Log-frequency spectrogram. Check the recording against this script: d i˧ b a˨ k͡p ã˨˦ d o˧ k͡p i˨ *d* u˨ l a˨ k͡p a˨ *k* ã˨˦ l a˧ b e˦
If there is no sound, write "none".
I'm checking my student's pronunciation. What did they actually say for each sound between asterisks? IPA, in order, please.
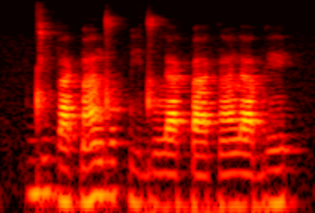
d, k

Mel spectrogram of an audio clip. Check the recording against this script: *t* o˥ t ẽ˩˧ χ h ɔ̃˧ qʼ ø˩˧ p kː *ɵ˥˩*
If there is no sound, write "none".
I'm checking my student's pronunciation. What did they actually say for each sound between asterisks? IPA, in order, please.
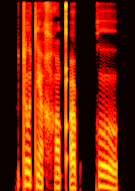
t, o˥˩

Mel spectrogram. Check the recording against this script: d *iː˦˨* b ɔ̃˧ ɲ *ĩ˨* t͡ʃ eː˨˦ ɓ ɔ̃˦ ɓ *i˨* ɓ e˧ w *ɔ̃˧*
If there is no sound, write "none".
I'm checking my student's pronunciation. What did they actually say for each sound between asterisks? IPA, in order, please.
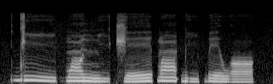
iː˦˨, i˨, i˨, ɔ˧

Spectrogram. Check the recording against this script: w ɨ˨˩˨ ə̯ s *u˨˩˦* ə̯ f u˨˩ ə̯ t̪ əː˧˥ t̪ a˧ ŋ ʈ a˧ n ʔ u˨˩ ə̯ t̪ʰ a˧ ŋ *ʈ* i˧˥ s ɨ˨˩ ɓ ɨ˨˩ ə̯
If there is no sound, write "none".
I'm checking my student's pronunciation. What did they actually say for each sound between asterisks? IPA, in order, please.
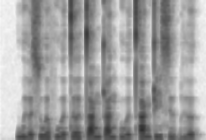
u˧, ʈ

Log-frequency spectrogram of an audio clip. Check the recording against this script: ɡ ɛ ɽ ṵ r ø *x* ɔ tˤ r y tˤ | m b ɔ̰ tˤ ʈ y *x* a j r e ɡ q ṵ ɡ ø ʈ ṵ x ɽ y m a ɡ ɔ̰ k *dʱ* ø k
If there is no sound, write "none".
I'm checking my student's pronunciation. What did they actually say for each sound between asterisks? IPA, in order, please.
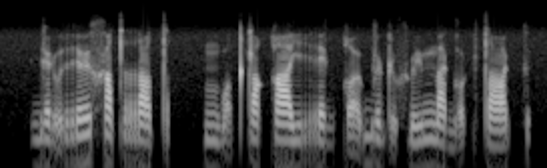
x, q, tˤ

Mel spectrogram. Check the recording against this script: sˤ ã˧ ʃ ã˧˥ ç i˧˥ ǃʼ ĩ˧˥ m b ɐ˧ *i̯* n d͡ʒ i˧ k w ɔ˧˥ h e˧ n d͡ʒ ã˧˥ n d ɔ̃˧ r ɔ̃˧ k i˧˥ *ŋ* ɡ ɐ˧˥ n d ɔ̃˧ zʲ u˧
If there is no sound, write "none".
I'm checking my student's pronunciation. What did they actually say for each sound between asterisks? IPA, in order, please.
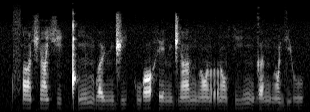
y̯, ŋ

